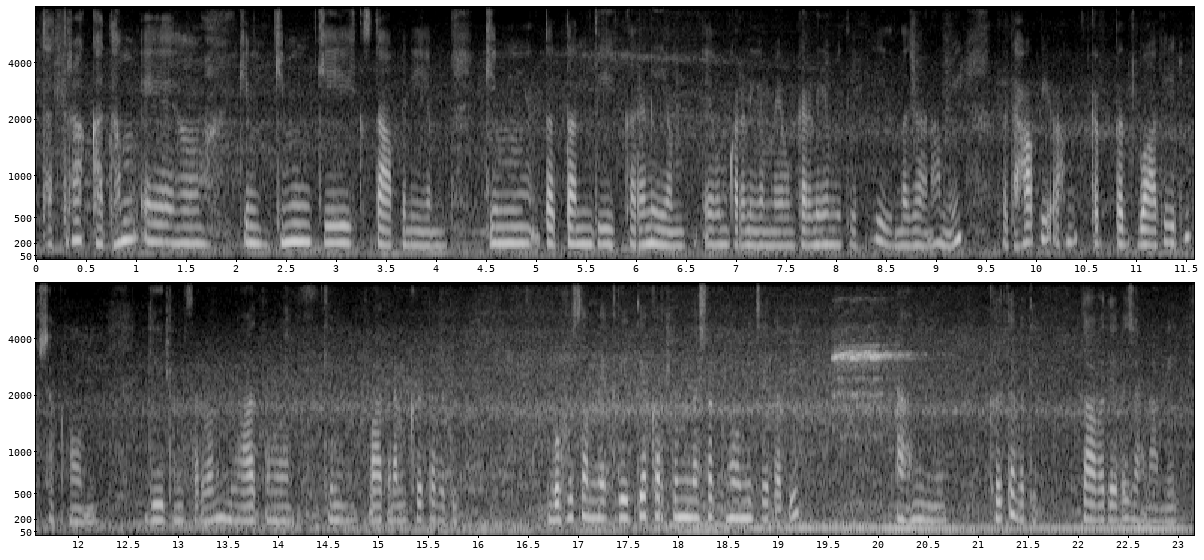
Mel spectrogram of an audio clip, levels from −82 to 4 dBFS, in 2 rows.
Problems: constant background noise, continuous background conversations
